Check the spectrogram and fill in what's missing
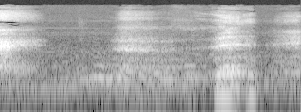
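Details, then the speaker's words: Teaching example of fluid overload progressing: fine inspiratory crackles, like velcro, heard through much of each inhalation rather than only at its start. They indicate fluid building up in the lungs. "when the patient begins to retain fluid you will hear early, inspiratory crackles in other words, at the start of inhalation you will hear crackles. (like the sound of velcro)"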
